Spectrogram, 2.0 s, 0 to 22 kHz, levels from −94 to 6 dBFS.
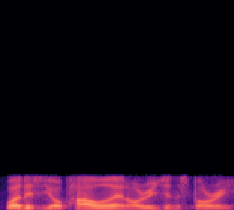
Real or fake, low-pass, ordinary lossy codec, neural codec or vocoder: real; 3.6 kHz; none; none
